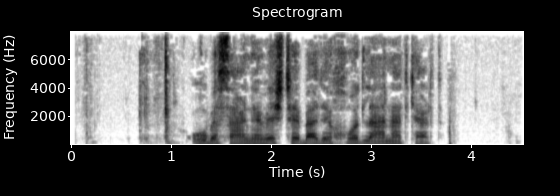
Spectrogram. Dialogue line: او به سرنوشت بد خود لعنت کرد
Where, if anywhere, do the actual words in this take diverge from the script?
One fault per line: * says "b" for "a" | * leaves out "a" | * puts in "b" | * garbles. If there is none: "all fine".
all fine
